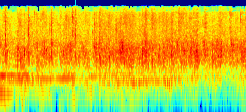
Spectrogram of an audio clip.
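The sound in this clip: Applause at a community presentation of a data book on Chicago's North Lawndale neighbourhood, given in thanks to a funding foundation. The clapping is brisk and even, with a few sharp claps standing out near the start.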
